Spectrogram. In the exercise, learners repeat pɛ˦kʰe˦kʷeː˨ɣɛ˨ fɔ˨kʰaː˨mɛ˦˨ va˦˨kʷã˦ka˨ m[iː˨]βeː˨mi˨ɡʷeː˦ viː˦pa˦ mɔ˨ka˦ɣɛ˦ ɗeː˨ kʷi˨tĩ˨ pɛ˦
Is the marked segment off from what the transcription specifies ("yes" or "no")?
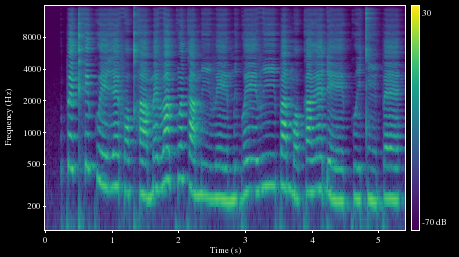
no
